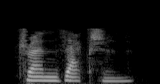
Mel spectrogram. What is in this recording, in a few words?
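"transaction", English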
